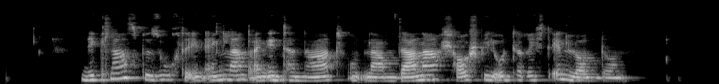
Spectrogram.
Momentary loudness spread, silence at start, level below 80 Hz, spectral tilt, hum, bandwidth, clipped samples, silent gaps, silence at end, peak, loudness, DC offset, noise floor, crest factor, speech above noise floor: 9 LU; 0.8 s; -72 dBFS; -5 dB/octave; none; 11.5 kHz; under 0.1%; none; 0.9 s; -2 dBFS; -21 LUFS; under 0.1%; -64 dBFS; 20 dB; 43 dB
